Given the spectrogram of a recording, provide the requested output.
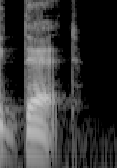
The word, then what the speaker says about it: debt: You have that fucking B in the middle. I mean, you say debt. But D E B T. So what? The B is silent?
